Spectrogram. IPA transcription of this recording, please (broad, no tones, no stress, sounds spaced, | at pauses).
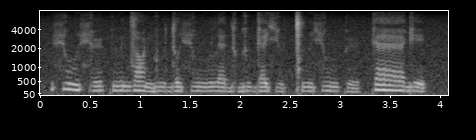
ç uː ç øː k ɯː n z ɑ ŋ ɡ uː d o ç uː l æ d o ɡ ɯː ɡ æ ç ɯː ǀ ɯː ç uː k ø | k æː ɡ e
